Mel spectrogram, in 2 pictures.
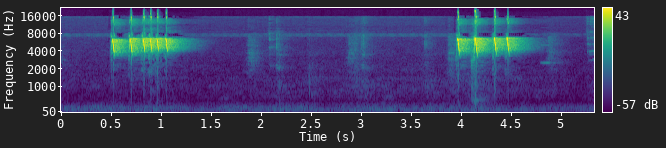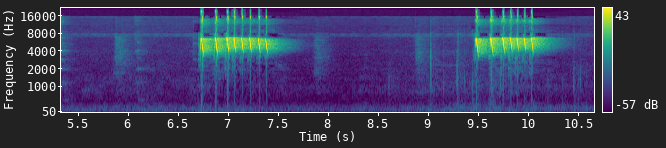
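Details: Scarlet minivet song used as a master recording for training cage birds, described as clear, dense and sharp: four bright, high buzzy bursts of rapid notes, each under a second, spaced about three seconds apart over quiet background.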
